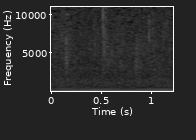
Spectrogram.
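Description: Steady rain falls on a surface outside a hotel bedroom window at night, a soft, even hiss with light patters, close and continuous with no voices.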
